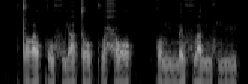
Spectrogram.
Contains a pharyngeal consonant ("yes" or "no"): yes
